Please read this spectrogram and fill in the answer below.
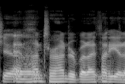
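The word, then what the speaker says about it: Hunter × Hunter: you know that show Hunter X Hunter. Hunter X Hunter X Hunter. Well, actually, you know, in the culture of Japan, you don't actually pronounce the X as a syllable.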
